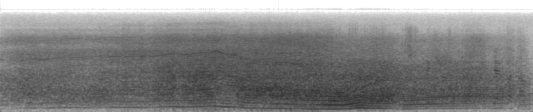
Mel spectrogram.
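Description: Tyres spray snow as a car slides through a bend.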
